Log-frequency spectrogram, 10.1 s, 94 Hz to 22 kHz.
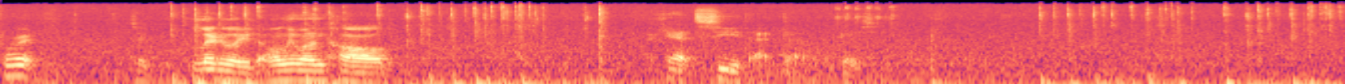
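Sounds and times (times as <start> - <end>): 
speech: 0.0 - 0.4, 1.0 - 3.1, 5.0 - 6.7
older external computer keyboard typing: 1.3 - 4.6, 7.8 - 10.0.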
